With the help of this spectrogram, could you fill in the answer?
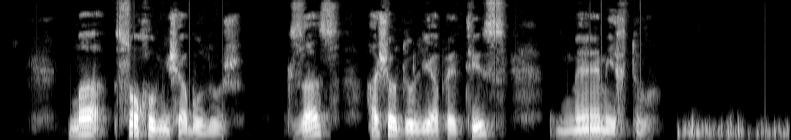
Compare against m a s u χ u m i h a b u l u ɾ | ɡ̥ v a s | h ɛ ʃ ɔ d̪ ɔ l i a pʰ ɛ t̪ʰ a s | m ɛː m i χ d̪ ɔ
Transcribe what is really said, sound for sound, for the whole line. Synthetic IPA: m a s ɔ χ u m i ʃ a b u l u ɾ | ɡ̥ z a s | h a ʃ ɔ d̪ u l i a pʰ ɛ t̪ʰ i s | m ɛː m i χ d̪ u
